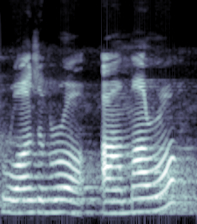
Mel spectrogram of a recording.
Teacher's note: حمزہ زبر آ، میم زبر ما، را زبر را، آمارا، ٹھیک ہے. را کو میں اس لیے پور پڑھ رہی ہوں، موٹا پڑھ رہی ہوں کیونکہ اس پہ زبر ہے. زیر ہوگی تو ہم را کو باریک پڑھیں گے، لیکن پیش پہ بھی ہم لوگ را کو موٹا پڑھیں گے.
